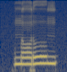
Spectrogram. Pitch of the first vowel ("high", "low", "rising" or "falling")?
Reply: low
